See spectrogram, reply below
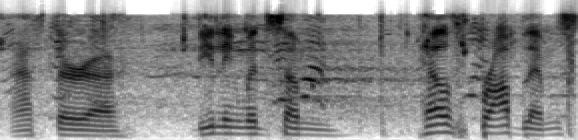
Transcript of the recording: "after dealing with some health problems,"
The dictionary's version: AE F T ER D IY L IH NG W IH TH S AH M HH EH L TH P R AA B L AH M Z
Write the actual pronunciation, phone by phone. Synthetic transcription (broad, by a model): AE F T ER D IY L IH NG W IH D S AH M HH EH L TH P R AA B L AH M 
